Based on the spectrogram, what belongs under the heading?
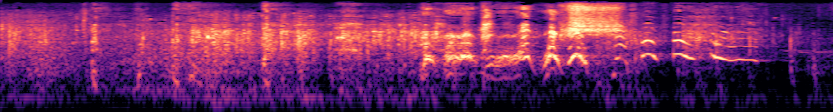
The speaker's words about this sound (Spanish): Deberías aprender a no ladrar.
